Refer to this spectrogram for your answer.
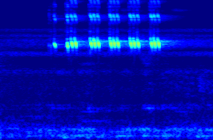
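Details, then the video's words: Cricket used as a tutor sound for songbirds; a short burst of about six shrill, high pulsed chirps in quick succession, then silence. "Suara Jangkrik Cocok Buat Masteran Murai Batu, Cucak Ijo, Konin"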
